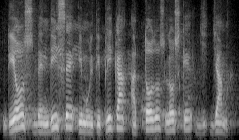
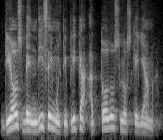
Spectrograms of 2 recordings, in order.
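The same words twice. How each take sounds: First: Slow, word-by-word lead; slow group repetition. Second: Said in the usual way. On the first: Shown as a demonstration. Preacher leading the congregation to repeat a phrase, slow and measured. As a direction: pace it slowly so others can repeat. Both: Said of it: "repita esa frase conmigo".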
